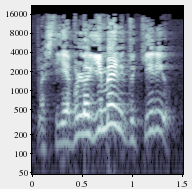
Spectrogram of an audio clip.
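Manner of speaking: ευλογημένοι ringing out loud and high; triumphant proclamation. Shown as a demonstration. Preacher answering his own question, loud and triumphant. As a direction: declare ευλογημένοι like a victory shout. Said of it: "Όχι".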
